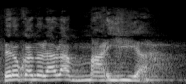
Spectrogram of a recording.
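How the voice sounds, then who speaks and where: A man with a high voice leads a verse-by-verse Bible study. He keeps asking the listeners questions and answering them himself. Now and then he acts out the dialogue of the passage. A faint noise sits under the recording. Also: lively intonation, moderate pace. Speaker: Bible teacher.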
